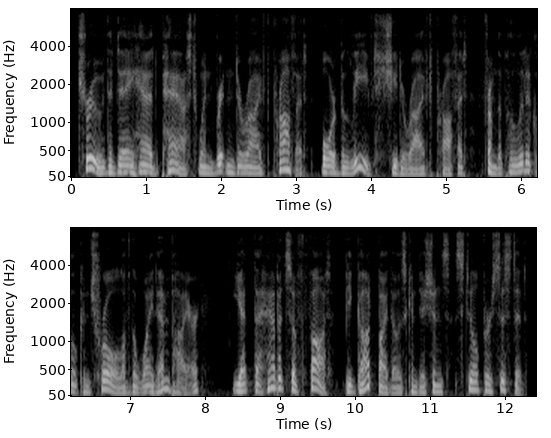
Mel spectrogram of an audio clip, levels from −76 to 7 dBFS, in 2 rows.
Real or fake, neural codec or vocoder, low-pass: fake; vocoder, 22.05 kHz, 80 mel bands, WaveNeXt; 7.2 kHz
